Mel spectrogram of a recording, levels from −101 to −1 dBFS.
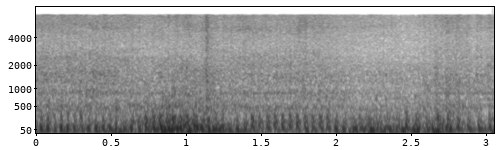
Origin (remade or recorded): remade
